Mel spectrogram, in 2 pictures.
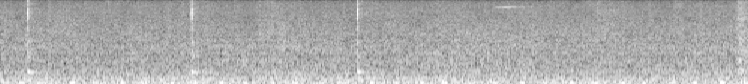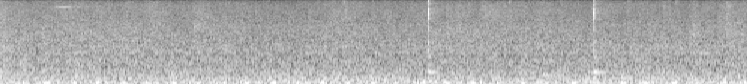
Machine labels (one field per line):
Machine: valve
